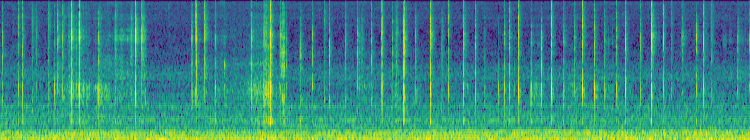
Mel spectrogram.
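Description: Long green acrylic nails tap quickly on a closed black plastic Kat Von D Shade+Light eyeshadow palette with embossed lettering, flat and hollow with pans inside, held in one hand. The result is a rapid stream of sharp, short, typing-like clicks over a steady low hum.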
